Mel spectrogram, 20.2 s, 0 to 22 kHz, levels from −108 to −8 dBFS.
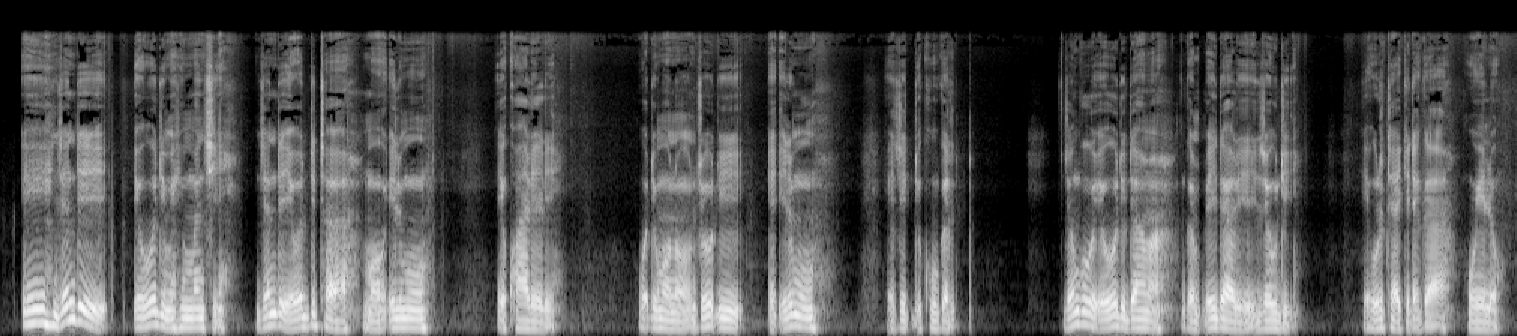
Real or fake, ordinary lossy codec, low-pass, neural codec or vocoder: real; none; 14.4 kHz; none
